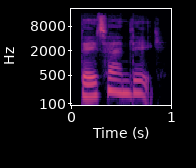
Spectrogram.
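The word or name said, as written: dataanlæg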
